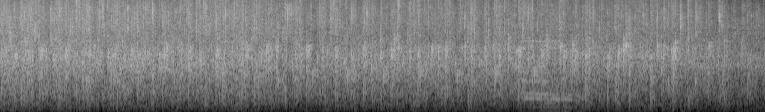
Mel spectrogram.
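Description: A church congregation at a Friday night service breaks into loud, sustained applause, dense clapping from many hands filling the room for several seconds before slowly tapering, with a brief voice underneath.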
